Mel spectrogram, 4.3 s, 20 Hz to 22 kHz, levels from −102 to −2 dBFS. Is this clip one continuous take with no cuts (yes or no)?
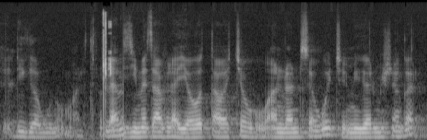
no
